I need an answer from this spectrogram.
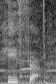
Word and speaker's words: Giza: Y sí, este lo cogí en el tono Giza 540, creo que así se pronuncia, Giza, G-I-Z-A.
